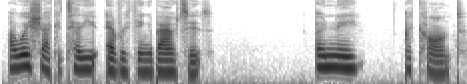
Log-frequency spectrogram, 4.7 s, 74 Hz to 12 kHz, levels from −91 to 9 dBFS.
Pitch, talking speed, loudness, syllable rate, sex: 180 Hz, 140 wpm, -18 LUFS, 5.6 syllables/s, female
